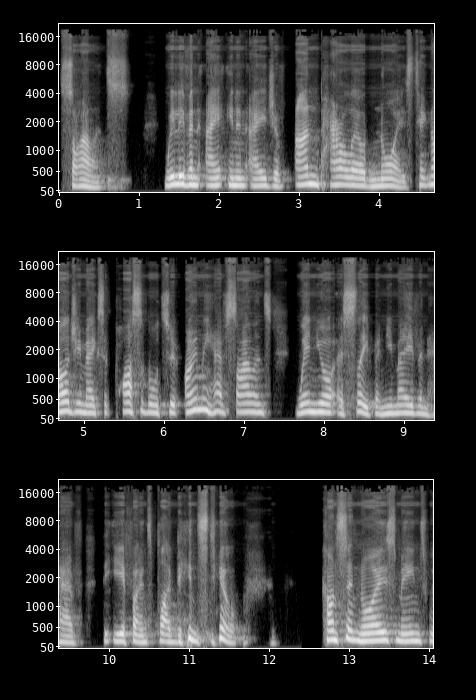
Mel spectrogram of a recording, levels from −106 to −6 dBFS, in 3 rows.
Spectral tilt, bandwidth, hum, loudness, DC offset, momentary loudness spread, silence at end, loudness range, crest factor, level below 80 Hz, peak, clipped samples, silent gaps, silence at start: -6.5 dB/octave; 19 kHz; none; -24 LUFS; under 0.1%; 11 LU; 0 s; 3 LU; 18 dB; -68 dBFS; -6 dBFS; under 0.1%; 12.40-12.66 s; 0.05 s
